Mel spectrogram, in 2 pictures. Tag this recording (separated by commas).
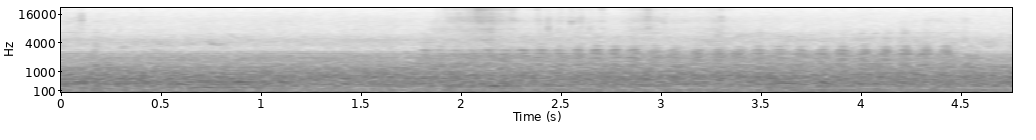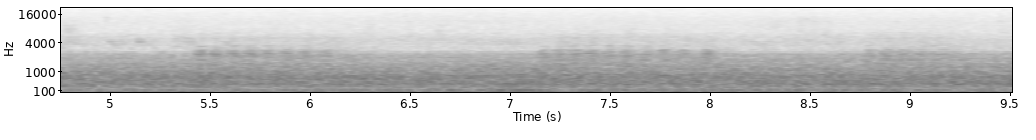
Wild animals, Animal, Bird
